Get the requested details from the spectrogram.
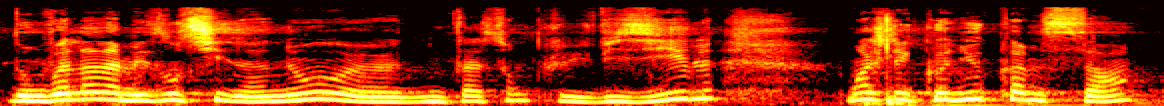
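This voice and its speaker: A woman presents old photos and documents in a casual lecture, often pausing, restarting and filling gaps with little hesitations. Her voice is dark and mellow. It rings out with a long reverb, as in a large hall. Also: fairly high pitch, breathy edge. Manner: hesitant, many fillers and restarts. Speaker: lecturer presenting family archives. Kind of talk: informal illustrated talk.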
